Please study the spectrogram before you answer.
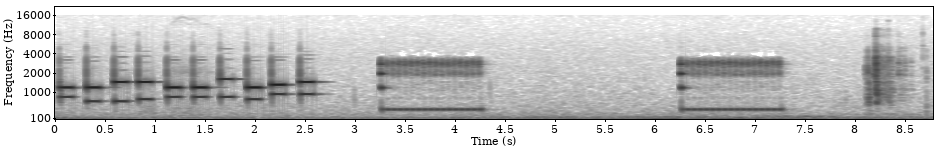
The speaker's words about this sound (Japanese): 今度は疑われないようにちゃんとした感じでかけてみようとかけ直します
